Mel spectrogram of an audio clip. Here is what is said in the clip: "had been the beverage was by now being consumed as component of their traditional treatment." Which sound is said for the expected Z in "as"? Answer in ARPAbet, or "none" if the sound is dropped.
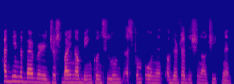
S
